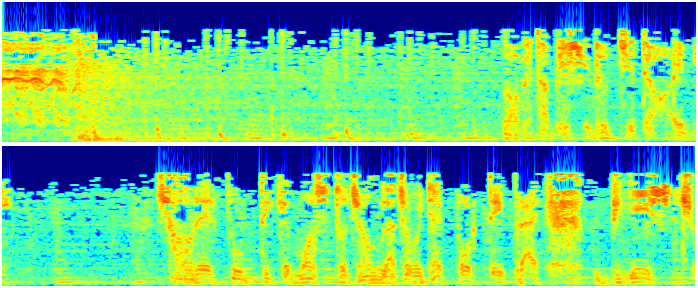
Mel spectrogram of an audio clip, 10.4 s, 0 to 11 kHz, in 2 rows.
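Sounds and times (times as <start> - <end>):
horse whinnying as a lone rider sets off: 0.0 - 0.7
horse hooves clopping as a lone rider sets off: 0.0 - 4.1
speech: 4.0 - 5.4, 6.4 - 10.3.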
